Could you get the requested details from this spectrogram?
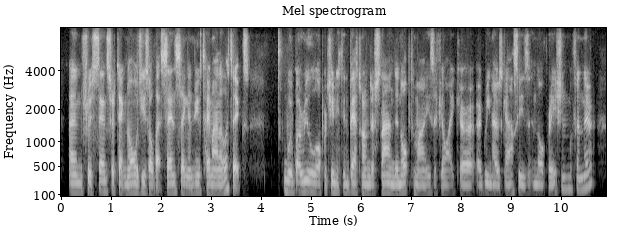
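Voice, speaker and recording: A man with a Scottish accent speaks at a very fast pace and a medium pitch with fairly even intonation against a quiet background. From Scotland. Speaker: BIM consultant. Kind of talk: casual interview.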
